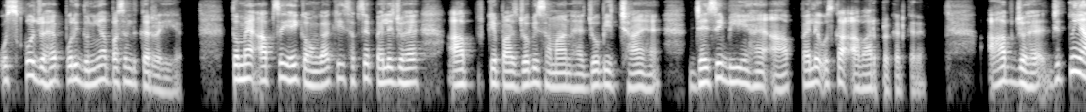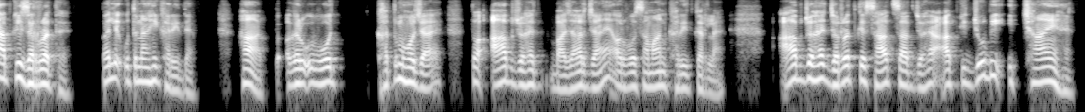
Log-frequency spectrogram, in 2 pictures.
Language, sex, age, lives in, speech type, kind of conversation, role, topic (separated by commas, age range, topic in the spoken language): Hindi, male, 25-29, India, conversation, advice, advisor, मैं अपनी मौजूदा चीज़ों से संतुष्ट कैसे रहूँ?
